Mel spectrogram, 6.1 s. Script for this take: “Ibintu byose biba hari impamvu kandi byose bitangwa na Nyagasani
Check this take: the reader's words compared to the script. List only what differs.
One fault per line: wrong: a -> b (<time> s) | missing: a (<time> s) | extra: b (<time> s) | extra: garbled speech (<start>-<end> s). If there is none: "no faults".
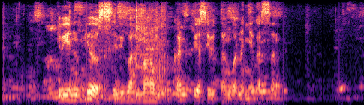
missing: hari (2.2 s)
